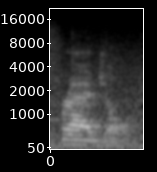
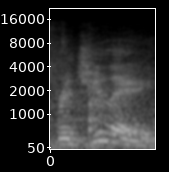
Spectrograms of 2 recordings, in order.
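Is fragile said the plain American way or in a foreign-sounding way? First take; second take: American; foreign-sounding. First: The word is given its ordinary American pronunciation. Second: The word is given a foreign-sounding pronunciation. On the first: "Here in America, we say fragile" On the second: "it's it's foreign. It says so right in the box"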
